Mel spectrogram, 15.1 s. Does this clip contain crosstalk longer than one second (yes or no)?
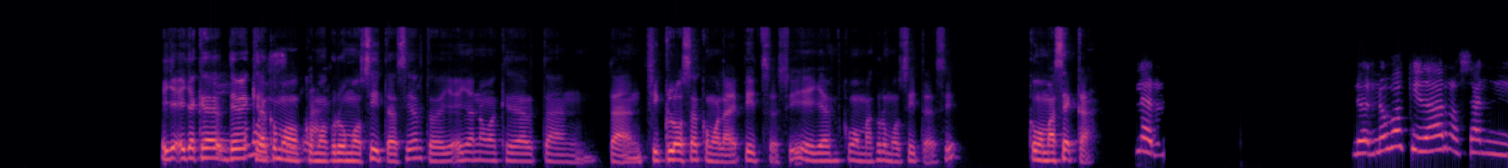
yes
